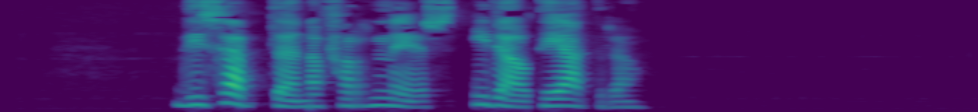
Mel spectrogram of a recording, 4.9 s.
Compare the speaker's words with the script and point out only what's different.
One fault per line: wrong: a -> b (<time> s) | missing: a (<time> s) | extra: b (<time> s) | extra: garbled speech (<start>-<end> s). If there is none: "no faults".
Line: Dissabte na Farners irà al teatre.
no faults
